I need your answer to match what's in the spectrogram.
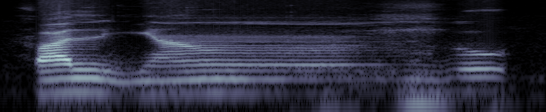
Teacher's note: نون ساکن ہے، اس کو سکون کے ساتھ ادا کریں گے، نون ساکن کے بعد حرف اخفا میں سے ظا آ رہا ہے، یہاں اخفا بھی ہوگا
